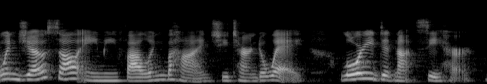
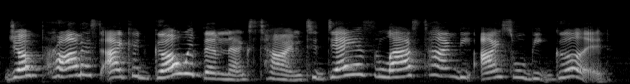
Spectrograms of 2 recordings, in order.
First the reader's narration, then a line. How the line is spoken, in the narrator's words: When Amy heard the noise of the skates, she cried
